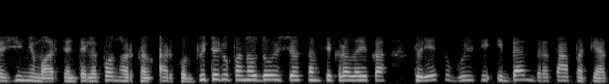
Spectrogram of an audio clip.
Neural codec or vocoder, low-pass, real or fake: none; 7.2 kHz; real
